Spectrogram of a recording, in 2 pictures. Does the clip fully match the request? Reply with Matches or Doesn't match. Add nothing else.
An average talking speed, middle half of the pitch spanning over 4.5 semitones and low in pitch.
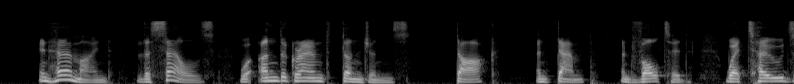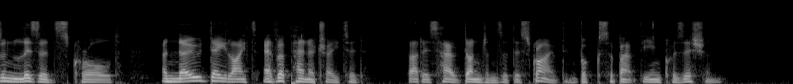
Doesn't match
